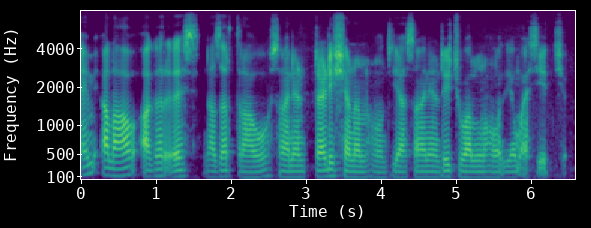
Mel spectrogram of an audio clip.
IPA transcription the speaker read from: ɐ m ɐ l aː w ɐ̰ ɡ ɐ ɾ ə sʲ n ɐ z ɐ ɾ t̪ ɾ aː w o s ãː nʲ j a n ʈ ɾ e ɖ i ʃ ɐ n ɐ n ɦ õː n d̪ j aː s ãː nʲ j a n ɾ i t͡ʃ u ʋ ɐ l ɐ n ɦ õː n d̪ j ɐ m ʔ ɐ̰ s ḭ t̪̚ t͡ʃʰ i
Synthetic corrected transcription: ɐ m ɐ l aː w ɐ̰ ɡ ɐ ɾ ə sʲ n ɐ z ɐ ɾ t̪ ɾ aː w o s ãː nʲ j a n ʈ ɾ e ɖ i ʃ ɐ n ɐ n ɦ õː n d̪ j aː s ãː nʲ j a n ɾ i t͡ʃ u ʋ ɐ l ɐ n ɦ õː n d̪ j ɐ m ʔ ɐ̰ s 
